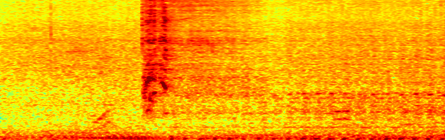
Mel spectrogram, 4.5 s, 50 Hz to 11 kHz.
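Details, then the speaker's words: Royal Enfield Classic 350 after repair of a top-end tik-tik noise, fixed by repairing the hydraulic rather than replacing it. Started just after reassembly: a short start-up, then a low, soft thumping idle with no ticking. The engine is now silent. "तो देखा अपने गाड़ी एकदम silent हो चुकी है और अगर इसमें आपको कोई कमी लगती है तो कमेंट करके जरूर बताना और बताना मुझे कि इसमें आवाज है या नहीं है"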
